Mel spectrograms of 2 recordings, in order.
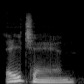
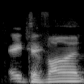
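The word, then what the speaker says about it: Achane: Is Sakane I think Sakchain it's A-Chan. It's a A Chain. Devon Achan, I think is how you say Yep.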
